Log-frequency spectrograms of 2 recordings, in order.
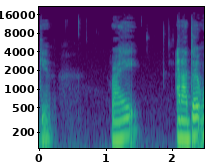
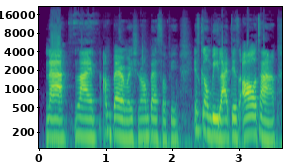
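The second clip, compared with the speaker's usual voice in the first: loud, playful confession; 12 dB louder than usual. Real, not acted. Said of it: "laughing admission of being emotional".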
